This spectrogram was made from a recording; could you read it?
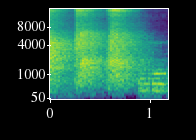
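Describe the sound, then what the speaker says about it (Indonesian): A ninth-grade class at a school career-guidance session claps on cue: a few short, close, broad bursts of hand claps in quick succession, with no talking. "Tepuk satu, tepuk satu, tepuk satu, tepuk dua, tepuk dua"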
